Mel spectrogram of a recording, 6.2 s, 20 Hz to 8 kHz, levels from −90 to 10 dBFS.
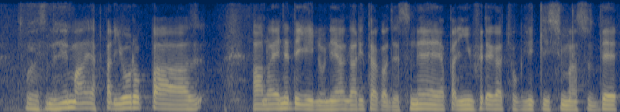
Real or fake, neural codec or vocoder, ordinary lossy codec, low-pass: fake; codec, 16 kHz, 6 kbps, DAC; Opus, 32 kbps; 7.2 kHz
